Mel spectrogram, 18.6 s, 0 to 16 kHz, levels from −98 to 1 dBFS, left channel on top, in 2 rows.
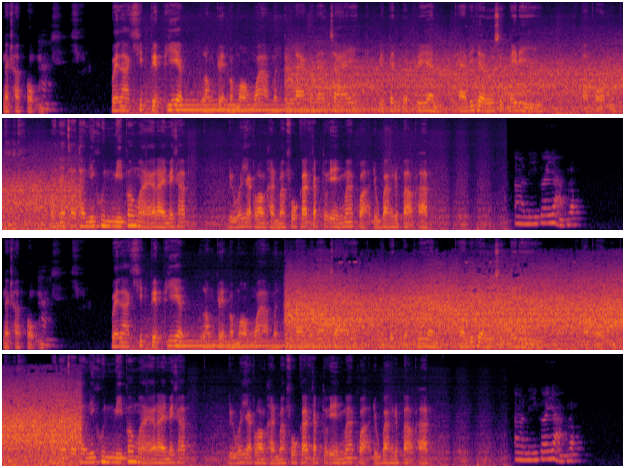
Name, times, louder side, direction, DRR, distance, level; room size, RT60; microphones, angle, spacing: voice 1, 0.0-0.6 1.6-8.1 8.6-9.4 10.0-12.1 12.7-15.7, left 1 dB, 15° left, 0.6 m, -33 dB
sound 1, 1.7-16.9, left 2 dB, 55° left, 1.1 m, -46 dB
Piano, 2.5-9.1, left 3 dB, 85° left, 0.6 m, -39 dB
sound 2, 4.2-10.5, right 6 dB, 80° right, 0.8 m, -30 dB
voice 2, 17.0-17.9, right 1 dB, 15° right, 1.2 m, -41 dB
11.5 x 10.0 x 3.1 m
head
